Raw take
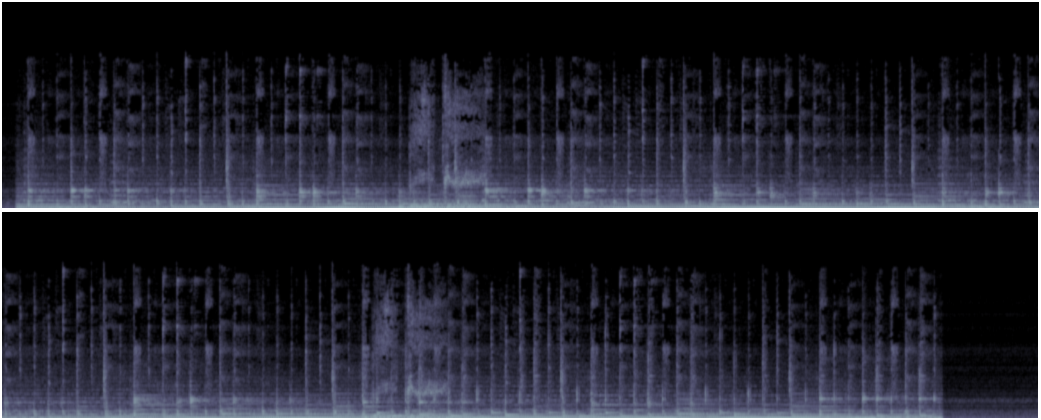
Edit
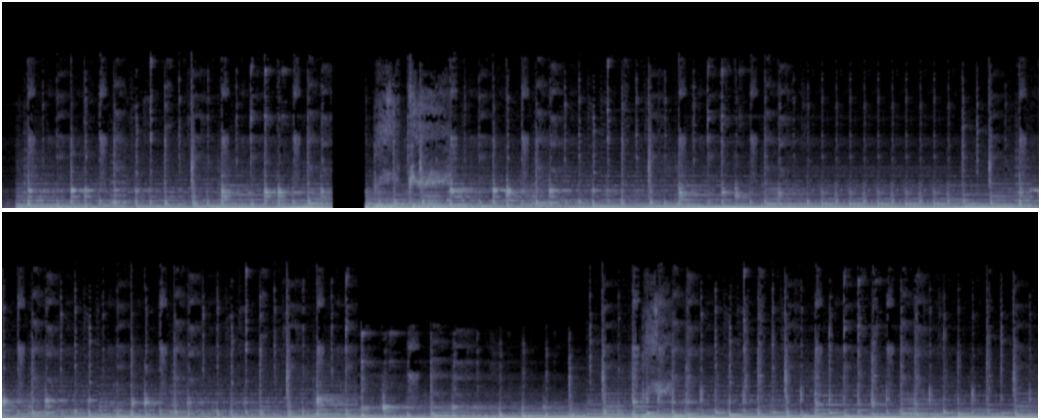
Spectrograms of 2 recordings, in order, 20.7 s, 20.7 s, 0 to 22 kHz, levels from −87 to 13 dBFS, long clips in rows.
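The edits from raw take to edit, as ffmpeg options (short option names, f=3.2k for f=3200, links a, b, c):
-filter_complex "[0:a]asplit=13[a][b][c][d][e][f][g][h][i][j][k][l][m];[a]atrim=end=1.252[n];[b]atrim=start=1.598:end=3.66,asetpts=PTS-STARTPTS,afade=t=out:st=2.058:d=0.004:c=hsin[o];[c]atrim=start=3.66:end=3.99,asetpts=PTS-STARTPTS,volume=0[p];[d]atrim=start=3.99:end=8.732,asetpts=PTS-STARTPTS,afade=t=in:d=0.004:c=hsin[q];[e]atrim=start=8.448:end=8.732[r];[f]atrim=start=8.448:end=8.732[s];[g]atrim=start=8.448:end=8.732[t];[h]atrim=start=8.448:end=9.522[u];[i]atrim=start=5.308:end=6.372[v];[j]atrim=start=9.518:end=12.104[w];[k]atrim=start=12.1:end=13.52,asetpts=PTS-STARTPTS,asetrate=27342,aresample=44100,atrim=end_sample=101003,asetpts=PTS-STARTPTS[x];[l]atrim=start=13.516:end=14.232[y];[m]atrim=start=14.688[z];[o][p][q]concat=n=3:v=0:a=1[aa];[n][aa]acrossfade=d=0.004:c1=hsin:c2=hsin[ab];[ab][r]acrossfade=d=0.004:c1=hsin:c2=hsin[ac];[ac][s]acrossfade=d=0.004:c1=hsin:c2=hsin[ad];[ad][t]acrossfade=d=0.004:c1=hsin:c2=hsin[ae];[ae][u]acrossfade=d=0.004:c1=hsin:c2=hsin[af];[af][v]acrossfade=d=0.004:c1=hsin:c2=hsin[ag];[ag][w]acrossfade=d=0.004:c1=hsin:c2=hsin[ah];[ah][x]acrossfade=d=0.004:c1=hsin:c2=hsin[ai];[ai][y]acrossfade=d=0.004:c1=hsin:c2=hsin[aj];[aj][z]acrossfade=d=0.004:c1=hsin:c2=hsin"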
